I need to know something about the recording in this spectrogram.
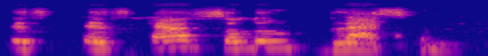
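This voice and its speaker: A man's voice: high-pitched, a little slow. Blunt, emphatic man on a video call. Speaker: panel guest. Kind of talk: casual talk on a live video call.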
